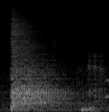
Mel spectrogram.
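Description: A plastic bottle blowing apart with a sudden loud bang, set off after a "fire in the hole" warning, its sound dying away over about a second and a half.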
